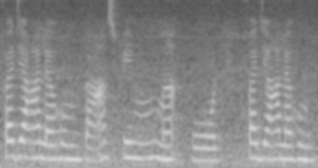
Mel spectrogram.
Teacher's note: Terdapat hukum izhar syafawi karena hukum mim mati bertemu dengan huruf ain. Cara membacanya jelas, tidak berdengung.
